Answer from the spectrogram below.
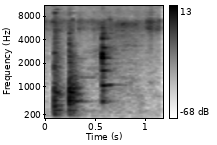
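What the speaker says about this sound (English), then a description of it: "Gonna dump my black beans." Black beans tipped into a cooking pot with beef for a dehydrated trail meal, three quick soft thuds and rattles close by, then a light sizzle fading out.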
